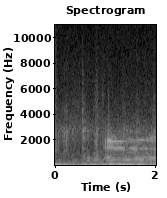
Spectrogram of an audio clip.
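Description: A sheep bleating once, a single call of about a second that starts halfway through.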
